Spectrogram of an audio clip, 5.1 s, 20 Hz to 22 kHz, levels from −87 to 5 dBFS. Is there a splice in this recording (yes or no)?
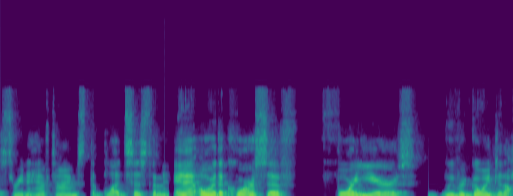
yes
